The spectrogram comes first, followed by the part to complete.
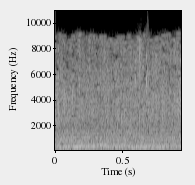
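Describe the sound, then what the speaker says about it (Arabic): An electric kettle heats water in a kitchen while a broad bean stew is being cooked, giving a steady, faint hissing and bubbling rush with no voices. "هاي صوت الغلاية اكيد تسمعوه"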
